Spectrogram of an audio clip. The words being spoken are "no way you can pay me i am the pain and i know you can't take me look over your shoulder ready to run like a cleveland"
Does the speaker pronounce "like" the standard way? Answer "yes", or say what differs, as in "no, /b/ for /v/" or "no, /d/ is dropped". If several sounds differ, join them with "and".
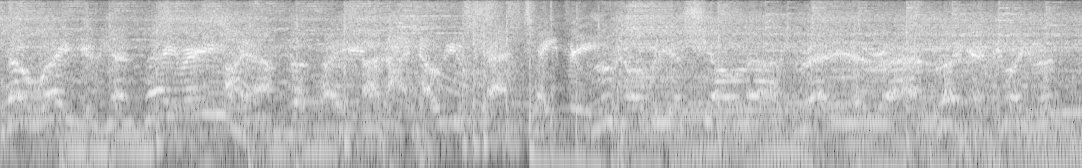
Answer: no, /k/ is dropped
